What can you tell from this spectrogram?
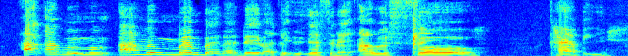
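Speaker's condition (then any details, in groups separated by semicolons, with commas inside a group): Cerebral palsy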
